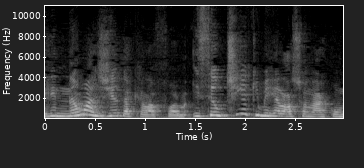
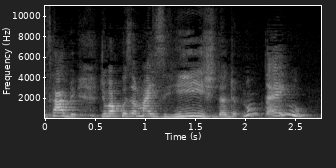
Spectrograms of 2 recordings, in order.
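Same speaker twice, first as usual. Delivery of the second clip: ordinary talk, nothing marked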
